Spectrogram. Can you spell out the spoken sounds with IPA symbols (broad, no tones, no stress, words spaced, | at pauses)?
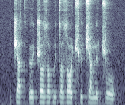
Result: t͡ʃɑt͡sʼø t͡ʃyzˤybydy zˤot͡ɕʰyt͡ɕɑnø t͡ɕo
